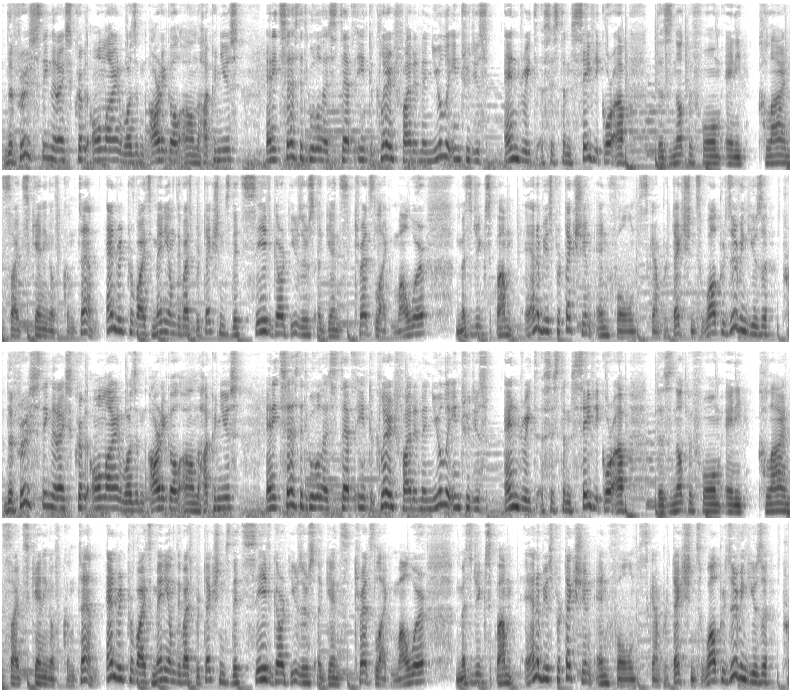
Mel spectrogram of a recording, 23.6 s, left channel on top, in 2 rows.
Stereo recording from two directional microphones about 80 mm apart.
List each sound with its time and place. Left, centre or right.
0.0 s speech: right
1.1 s speech: right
